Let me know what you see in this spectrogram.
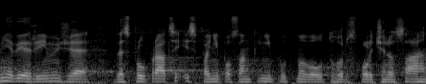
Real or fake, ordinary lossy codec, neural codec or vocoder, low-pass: real; AAC, 64 kbps; none; 9.9 kHz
